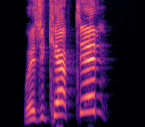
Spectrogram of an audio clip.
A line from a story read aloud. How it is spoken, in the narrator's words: she shouts up to the boat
